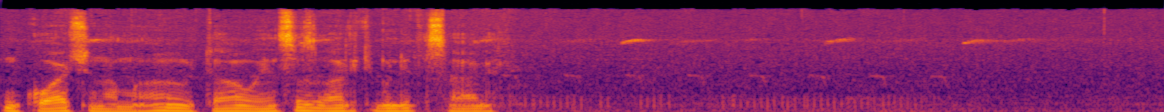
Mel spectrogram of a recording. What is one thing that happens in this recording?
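Water trickles softly over rocks.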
